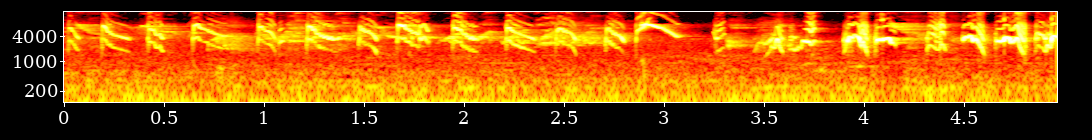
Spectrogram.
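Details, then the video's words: High, rapid white-eye song played as a lure for fast ngalas and nembak singing: a run of quick down-slurred whistles, then a busier, jumbled burst of chirps in the last two seconds. "Pancingan Pleci Bahan Agar Cepat Bunyi Ngalas Dan Nembak"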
